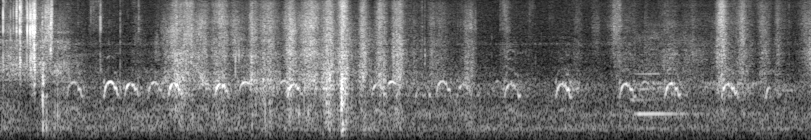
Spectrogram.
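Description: Birds giving short, rising-and-falling calls over and over, about two or three a second, over crisp rustling as a glove is pulled on.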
